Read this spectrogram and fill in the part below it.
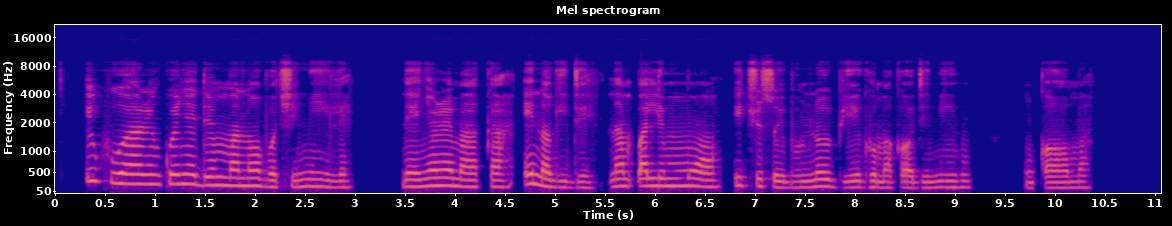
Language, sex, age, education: Igbo, female, 30-45, tertiary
